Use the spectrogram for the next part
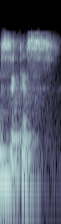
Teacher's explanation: people tend to replace the x sound with a k sound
